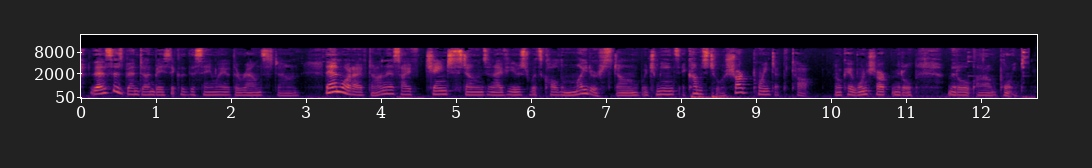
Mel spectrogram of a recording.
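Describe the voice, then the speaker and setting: At a moderate pace, a woman with a very deep, low pitch and an American accent speaks with ordinary pitch variation. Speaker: glass cutter artisan. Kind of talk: interview conversation.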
